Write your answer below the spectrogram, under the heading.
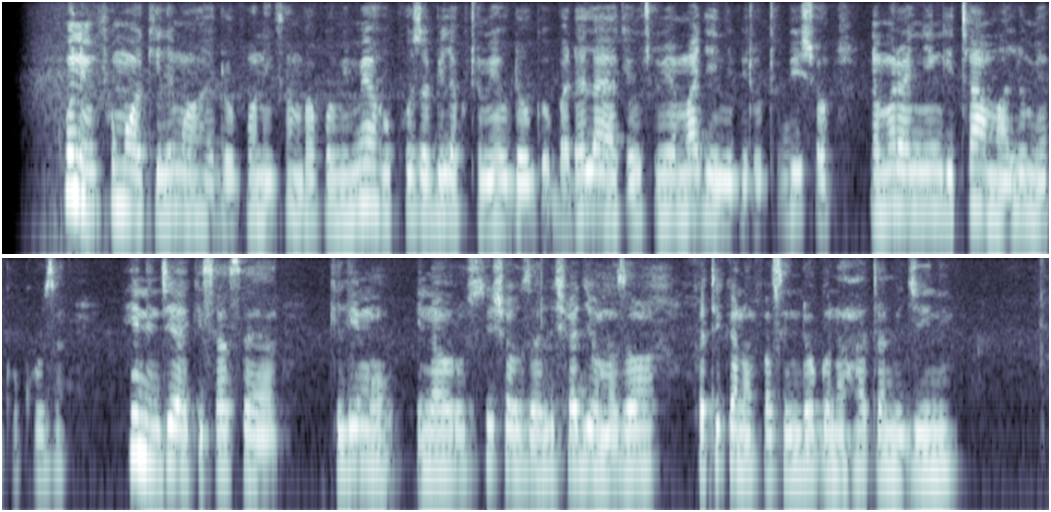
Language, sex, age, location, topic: Swahili, female, 18-24, Nairobi, agriculture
